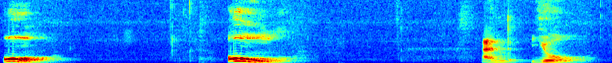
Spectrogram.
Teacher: your tongue is low and at the back of your mouth rounded refers to your lips because they are pushed together like you're going to kiss someone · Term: open mid back rounded vowel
